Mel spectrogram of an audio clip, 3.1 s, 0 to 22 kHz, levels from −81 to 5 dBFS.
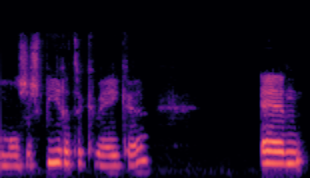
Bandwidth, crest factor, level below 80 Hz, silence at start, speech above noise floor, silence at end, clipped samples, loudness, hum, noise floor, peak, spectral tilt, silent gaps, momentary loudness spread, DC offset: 11.5 kHz; 18 dB; -74 dBFS; 0 s; 51 dB; 0.1 s; under 0.1%; -24 LUFS; none; -75 dBFS; -8 dBFS; -3.5 dB/octave; none; 11 LU; under 0.1%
